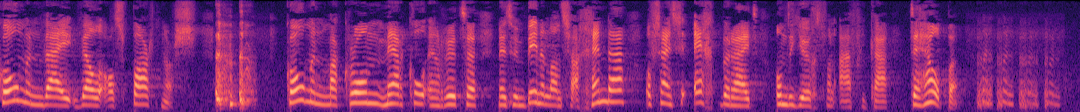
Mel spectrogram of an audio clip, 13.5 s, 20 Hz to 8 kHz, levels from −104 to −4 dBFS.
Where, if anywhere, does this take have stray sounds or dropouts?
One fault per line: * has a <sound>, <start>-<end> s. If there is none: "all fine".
* has a cough, 2.7-3.2 s
* has a laugh, 12.2-13.3 s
